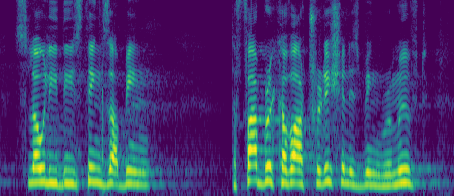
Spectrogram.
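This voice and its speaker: A man with an English accent, high-pitched, fairly even in intonation, at a fairly quick pace. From England. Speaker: Islamic scholar. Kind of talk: religious lecture. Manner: conversational.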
